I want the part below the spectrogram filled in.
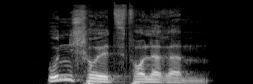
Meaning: strong dative masculine/neuter singular comparative degree of unschuldsvoll
- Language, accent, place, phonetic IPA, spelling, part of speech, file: German, Germany, Berlin, [ˈʊnʃʊlt͡sˌfɔləʁəm], unschuldsvollerem, adjective, De-unschuldsvollerem.ogg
